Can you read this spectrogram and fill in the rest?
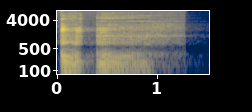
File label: Disagree, Dragon; fafnir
